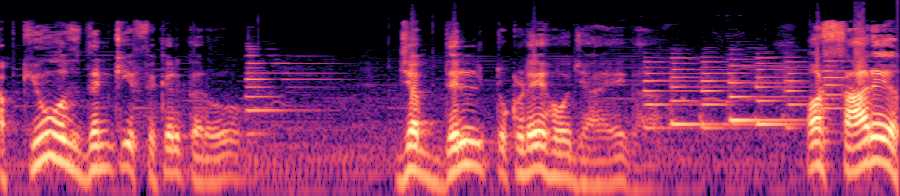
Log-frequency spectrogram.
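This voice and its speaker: A man's voice rises and falls sharply in loudness while music plays in the background. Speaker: voice trainer. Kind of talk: poetry reading. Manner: expressive, emotional.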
